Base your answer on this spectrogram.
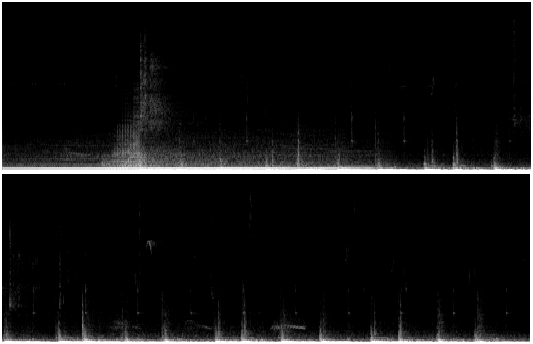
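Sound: car engine roaring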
